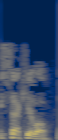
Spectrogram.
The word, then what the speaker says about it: Sekulow: Hey, I just heard your remark on, I think it's Seclo, the attorney. Is that how, am I pronouncing it wrong? – Jay Sekulow, yeah.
